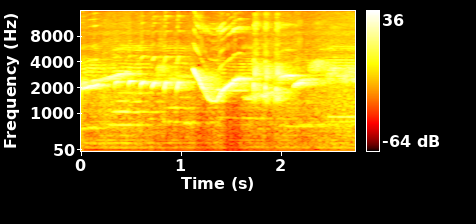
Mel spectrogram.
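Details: White-rumped shama tutor song of 25 materials: a short passage of wavering whistled notes, then one loud sweeping whistle that falls and rises again, followed by scratchy warbling.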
